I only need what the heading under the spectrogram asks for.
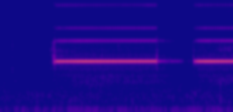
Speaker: तो यहां पर देख लें हमें बीप सुनाई दे रही है तो इसका मतलब मैं ये भी कॉन्टैक्ट ठीक है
